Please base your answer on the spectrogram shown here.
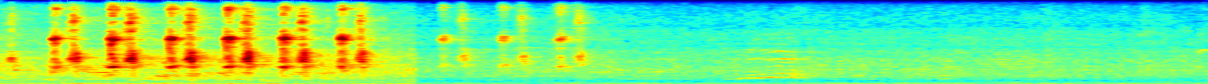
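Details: A squirrel in an urban setting, calling for a mate, gives a quick run of sharp, clicking chatter notes over steady traffic rumble.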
